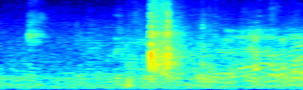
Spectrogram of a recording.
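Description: One sharp impact of a pitched baseball arriving at home plate, a little over a second in, with faint talk of spectators around it.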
